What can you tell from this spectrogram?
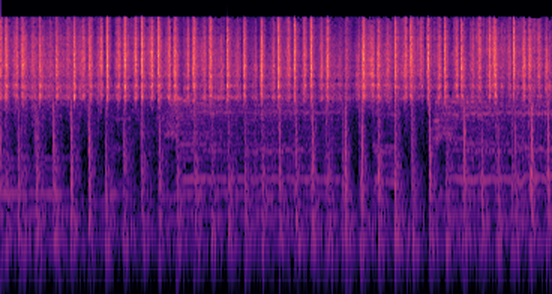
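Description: Kwakwaka'wakw ceremonial dance song: rattles shaken in a fast, steady beat while voices sing held, chanted notes that grow stronger about two and a half seconds in.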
